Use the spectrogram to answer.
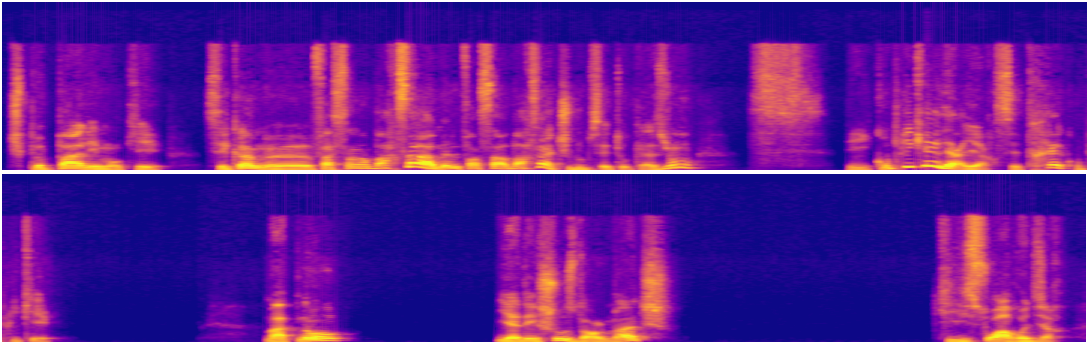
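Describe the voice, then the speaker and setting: A man's voice: fairly high pitch, sing-song, a little slow, long pauses, dark tone, slightly rough. A man giving a casual football match debrief as a vlogger, emphatic, repeating his key points and addressing viewers directly.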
